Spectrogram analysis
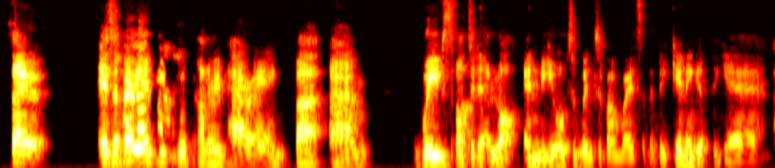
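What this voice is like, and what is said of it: British accent. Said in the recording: “My British accent.”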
